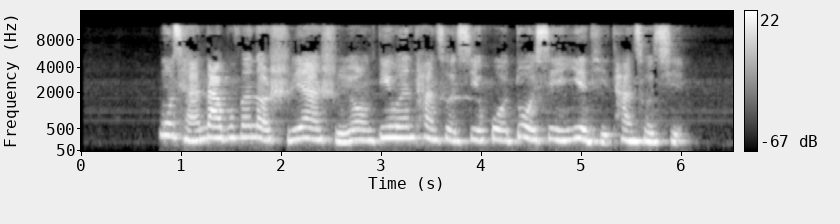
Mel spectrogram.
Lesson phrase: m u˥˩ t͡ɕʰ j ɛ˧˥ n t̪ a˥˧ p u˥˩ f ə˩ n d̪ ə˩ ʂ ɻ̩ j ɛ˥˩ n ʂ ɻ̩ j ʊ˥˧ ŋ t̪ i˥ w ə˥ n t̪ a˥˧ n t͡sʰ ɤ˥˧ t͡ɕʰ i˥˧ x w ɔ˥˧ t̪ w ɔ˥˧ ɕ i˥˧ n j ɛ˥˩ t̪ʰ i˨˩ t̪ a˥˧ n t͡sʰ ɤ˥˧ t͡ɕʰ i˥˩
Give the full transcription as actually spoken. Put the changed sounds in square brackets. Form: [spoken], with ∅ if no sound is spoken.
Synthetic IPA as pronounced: m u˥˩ t͡ɕʰ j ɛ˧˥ n t̪ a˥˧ p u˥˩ f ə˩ n d̪ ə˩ ʂ ɻ̩ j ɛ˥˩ n ʂ ɻ̩ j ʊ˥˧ ŋ t̪ i˥ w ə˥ n [t̪ʰ] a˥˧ n t͡sʰ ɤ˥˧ t͡ɕʰ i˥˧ x w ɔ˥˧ t̪ w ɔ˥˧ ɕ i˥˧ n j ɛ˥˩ t̪ʰ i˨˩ [t̪ʰ] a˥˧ n t͡sʰ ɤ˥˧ t͡ɕʰ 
